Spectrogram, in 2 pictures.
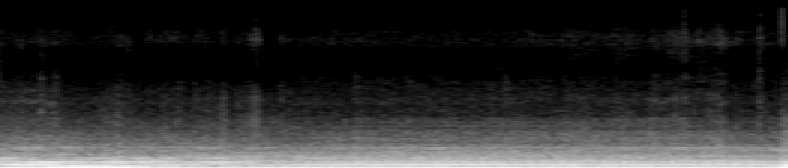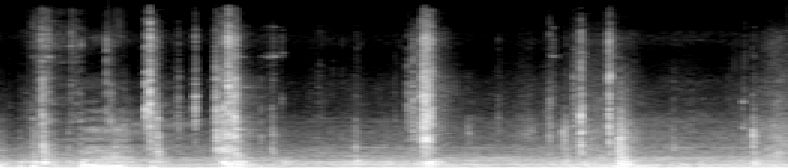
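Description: Flatbed tow truck's engine idling steadily, with several sharp metallic clicks and clanks in the second half as the eight-point tie-down strap ratchets and hooks are released from the deck.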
